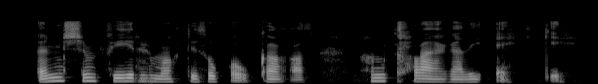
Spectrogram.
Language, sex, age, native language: Icelandic, male, 14, Icelandic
